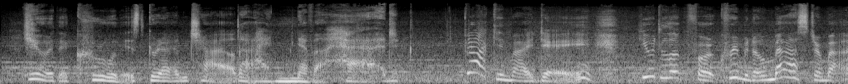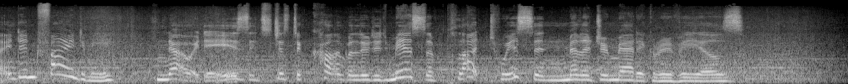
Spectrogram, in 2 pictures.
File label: English American animation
